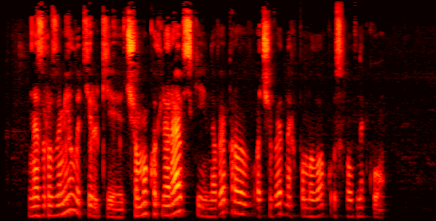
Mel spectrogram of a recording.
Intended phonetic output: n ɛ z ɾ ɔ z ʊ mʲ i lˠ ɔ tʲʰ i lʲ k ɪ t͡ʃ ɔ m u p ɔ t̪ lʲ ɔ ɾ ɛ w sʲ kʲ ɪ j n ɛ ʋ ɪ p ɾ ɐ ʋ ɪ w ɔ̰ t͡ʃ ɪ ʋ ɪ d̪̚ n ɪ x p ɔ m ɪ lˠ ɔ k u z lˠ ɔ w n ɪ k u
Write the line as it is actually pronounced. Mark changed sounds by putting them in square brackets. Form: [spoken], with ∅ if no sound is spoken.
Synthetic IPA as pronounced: n ɛ z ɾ ɔ z ʊ mʲ i lˠ ɔ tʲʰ i lʲ k ɪ t͡ʃ ɔ m u [k] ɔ t̪ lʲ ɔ ɾ ɛ w sʲ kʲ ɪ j n ɛ ʋ ɪ p ɾ ɐ ʋ ɪ w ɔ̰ t͡ʃ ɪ ʋ ɪ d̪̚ n ɪ x p ɔ m ɪ lˠ ɔ k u [s] lˠ ɔ w n ɪ k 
